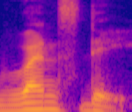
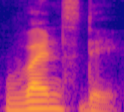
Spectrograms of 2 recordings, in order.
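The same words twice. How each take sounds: The two takes are said the same way.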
